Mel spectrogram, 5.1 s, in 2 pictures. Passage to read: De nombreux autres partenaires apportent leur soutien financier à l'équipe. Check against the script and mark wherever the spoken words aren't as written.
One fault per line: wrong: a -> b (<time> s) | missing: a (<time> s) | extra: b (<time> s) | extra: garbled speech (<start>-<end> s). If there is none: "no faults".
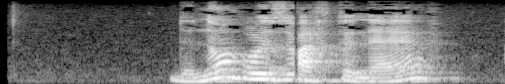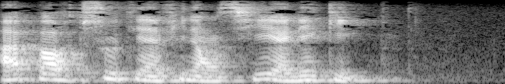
missing: autres (1.4 s)
missing: leur (3.0 s)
